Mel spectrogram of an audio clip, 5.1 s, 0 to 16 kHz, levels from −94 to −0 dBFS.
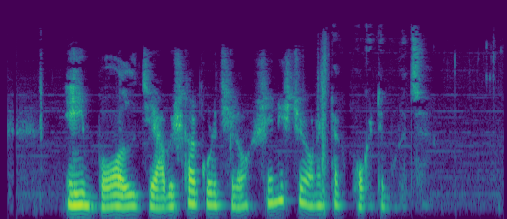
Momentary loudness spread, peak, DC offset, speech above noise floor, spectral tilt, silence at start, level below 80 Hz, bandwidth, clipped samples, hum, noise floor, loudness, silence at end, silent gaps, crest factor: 18 LU; -4 dBFS; under 0.1%; 39 dB; -7.5 dB/octave; 0.65 s; -70 dBFS; 9.2 kHz; under 0.1%; none; -61 dBFS; -22 LUFS; 0.85 s; none; 20 dB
